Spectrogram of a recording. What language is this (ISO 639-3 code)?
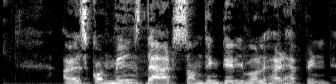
eng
